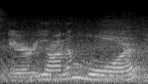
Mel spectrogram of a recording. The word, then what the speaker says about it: Ariana Moore: My name is Ariana Moore. It's spelled Ariana space Moore.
